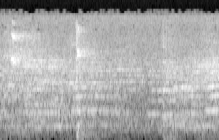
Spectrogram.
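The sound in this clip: A basketball is dribbled on court during a women's game, with a few dull bounces faintly audible over steady crowd noise.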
